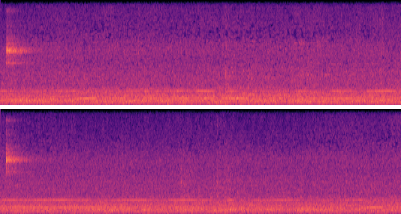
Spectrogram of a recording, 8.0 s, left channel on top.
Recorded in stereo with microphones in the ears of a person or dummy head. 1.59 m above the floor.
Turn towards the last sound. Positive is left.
turn(degrees=-20)  # may be behind; listen again after turning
